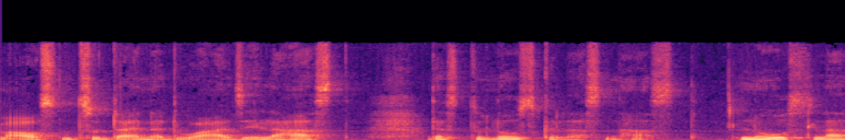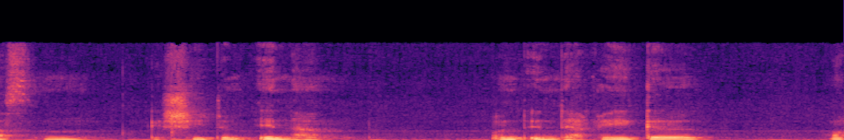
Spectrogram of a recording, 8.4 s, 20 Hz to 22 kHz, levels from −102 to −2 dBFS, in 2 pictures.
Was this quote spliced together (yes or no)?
yes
